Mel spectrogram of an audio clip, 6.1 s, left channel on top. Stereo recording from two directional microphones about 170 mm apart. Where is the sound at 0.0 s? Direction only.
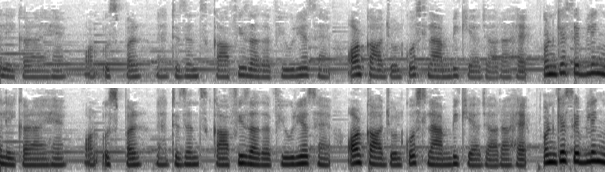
50° right (ahead or behind).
